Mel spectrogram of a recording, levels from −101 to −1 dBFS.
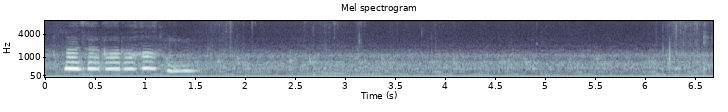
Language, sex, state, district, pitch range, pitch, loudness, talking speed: Hindi, female, Rajasthan, Jaipur, 255-340 Hz, 330 Hz, -15 LUFS, 35 wpm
